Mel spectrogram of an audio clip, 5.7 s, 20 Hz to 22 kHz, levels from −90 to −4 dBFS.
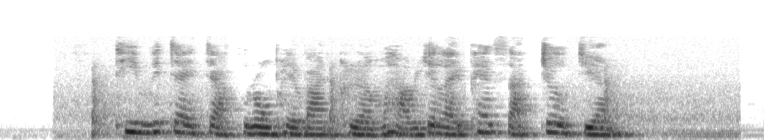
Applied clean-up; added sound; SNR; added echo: none; Fireworks; 19 dB; reverberation time 0.4 s.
